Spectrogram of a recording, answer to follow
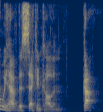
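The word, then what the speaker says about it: か: Ka. How to pronounce ka? Ka is just the K sound plus a, making a ka sound. It's pronounced like ka in karma.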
